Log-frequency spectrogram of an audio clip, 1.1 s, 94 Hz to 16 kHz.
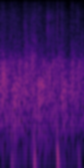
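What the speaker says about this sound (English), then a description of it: "How about one more round of applause for Fresh Off the Boat, season premiere, episode 1" An audience at a TV premiere screening event gives a short burst of steady applause, dense and fairly close.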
